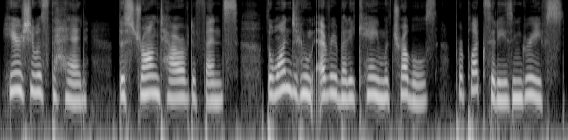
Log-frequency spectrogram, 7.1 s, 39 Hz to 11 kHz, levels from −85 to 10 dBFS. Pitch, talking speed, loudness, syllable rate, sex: 230 Hz, 175 wpm, -19 LUFS, 5.7 syllables/s, female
